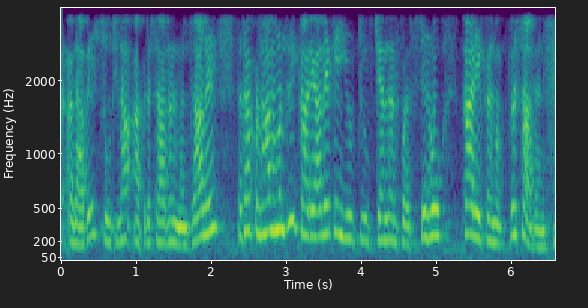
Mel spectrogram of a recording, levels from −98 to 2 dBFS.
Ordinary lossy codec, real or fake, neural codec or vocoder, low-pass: none; fake; codec, 24 kHz, 6 kbps, HILCodec; 3.6 kHz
